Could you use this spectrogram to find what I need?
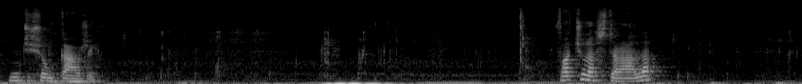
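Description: A woman chews food with soft mouth sounds.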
